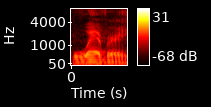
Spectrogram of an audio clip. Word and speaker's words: Weaver: Mas depois da Apologia de Sócrates, um livro também muito bom é o Ideias Têm Consequências, do Richard M. Weaver, ou Wever, já ouvi as duas pronúncias, que vai mostrar algumas das causas, algumas das raízes da decadência da civilização ocidental.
